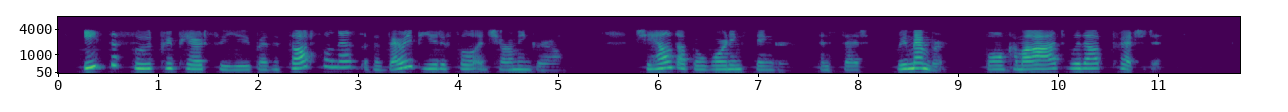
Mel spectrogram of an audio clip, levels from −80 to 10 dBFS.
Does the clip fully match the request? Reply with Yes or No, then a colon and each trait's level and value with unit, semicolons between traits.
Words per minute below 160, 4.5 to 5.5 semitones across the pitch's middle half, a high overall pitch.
Yes: average, 145 wpm; average, 5.1 semitones; high, 225 Hz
